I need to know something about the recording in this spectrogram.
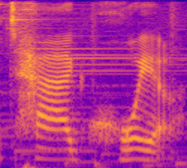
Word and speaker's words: TAG Heuer: And a lot of people say Tag Heuer, but it's actually Tag Heuer because of the H-E-U, Heuer, Tag Heuer.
